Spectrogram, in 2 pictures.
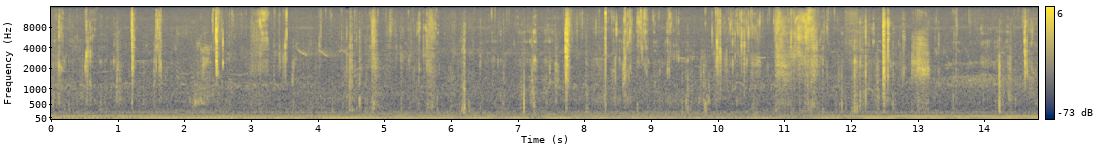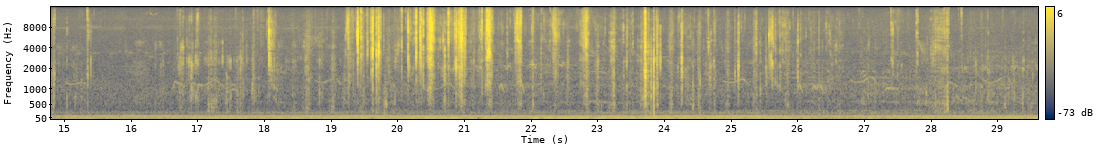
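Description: A person eating close to the microphone: chewing with sharp, crisp crunching bites. The crunches come thickest and loudest about two-thirds of the way through, over a steady low hum.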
